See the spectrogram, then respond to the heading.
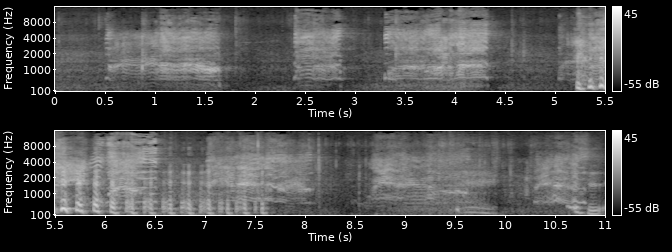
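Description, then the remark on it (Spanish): Koalas fighting: a series of loud, harsh squalling cries in bursts separated by short pauses, with one deeper, rattling bellow in the middle, with no one talking. “Son koalas peleando.”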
